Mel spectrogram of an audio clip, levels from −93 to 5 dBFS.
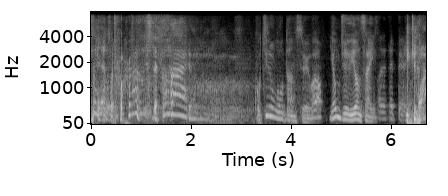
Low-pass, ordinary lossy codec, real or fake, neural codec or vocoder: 7.2 kHz; none; fake; codec, 24 kHz, 0.9 kbps, WavTokenizer, small release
